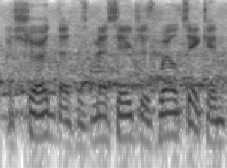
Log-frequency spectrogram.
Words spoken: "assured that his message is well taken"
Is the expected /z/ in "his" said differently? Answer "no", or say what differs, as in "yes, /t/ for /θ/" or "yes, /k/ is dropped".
no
